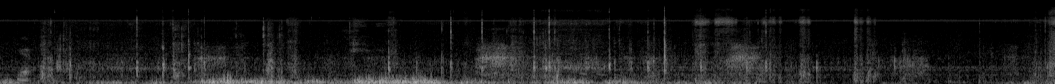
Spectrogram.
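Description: Gusts of wind rumbling on the camera's microphone, with scattered sharp clicks and faint voices in the background.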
